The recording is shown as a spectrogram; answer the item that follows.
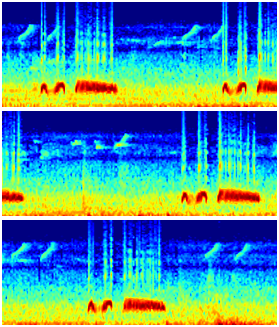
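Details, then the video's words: Spotted dove as a live decoy giving long calls: four phrases, each two quick short coos then a drawn-out, level, mellow coo, spaced about every two to three seconds, with sharp clicks in the background. "เสียงนกเขาใหญ่ ต่อสดเรียกยาวๆ"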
